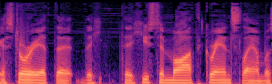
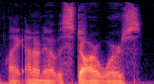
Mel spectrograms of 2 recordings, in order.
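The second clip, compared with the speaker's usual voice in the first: ordinary delivery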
